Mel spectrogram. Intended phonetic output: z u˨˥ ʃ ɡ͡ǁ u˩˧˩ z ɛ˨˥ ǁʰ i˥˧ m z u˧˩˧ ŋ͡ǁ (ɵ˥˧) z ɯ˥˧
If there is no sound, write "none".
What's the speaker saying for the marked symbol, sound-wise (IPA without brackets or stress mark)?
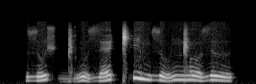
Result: o˥˧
